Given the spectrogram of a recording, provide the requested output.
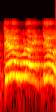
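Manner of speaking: put-on high-pitched worried kid; mock child distress. Kid with a cut asking dad, mock distress. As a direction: whine for help like a child, acted.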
